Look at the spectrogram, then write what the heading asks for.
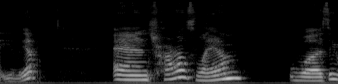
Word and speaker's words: Elia: charles lamb's essays of ilia i know i've heard it pronounced different ways but i've decided to say elia and charles lamb was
